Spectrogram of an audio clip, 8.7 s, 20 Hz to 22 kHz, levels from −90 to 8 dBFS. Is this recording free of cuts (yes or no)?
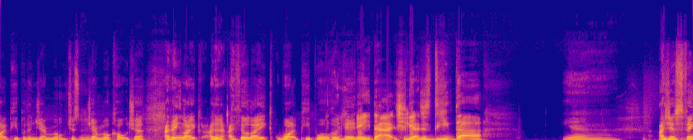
yes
